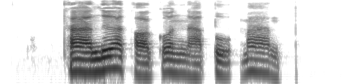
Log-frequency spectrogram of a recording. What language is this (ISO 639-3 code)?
tha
